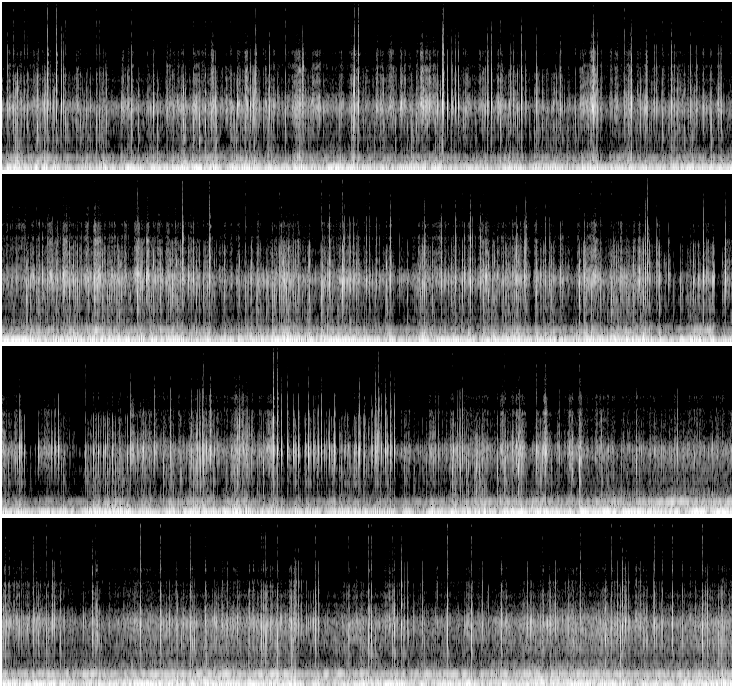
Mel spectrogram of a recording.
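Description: Mountain bike rolling downhill over a rough gravel track: a steady rumble of tyres and vibration, with many small rattles and knocks from the bike.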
